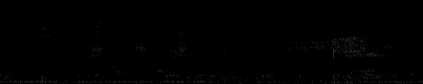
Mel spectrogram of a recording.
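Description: Faint scratching strokes of a 3D-printed Falcon single-edge razor cutting stubble through shaving lather, a few short strokes about every half second, then a slightly longer stroke near the end.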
